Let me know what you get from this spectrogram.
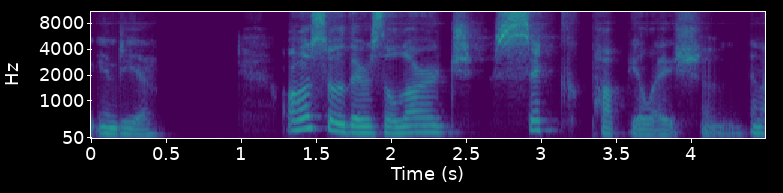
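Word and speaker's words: Sikh: Also, there's a large sick population and I'm saying it as sick because I went to the city council meeting Tuesday night and the siks I used to say sik but the six were there and they pronounced it sik.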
